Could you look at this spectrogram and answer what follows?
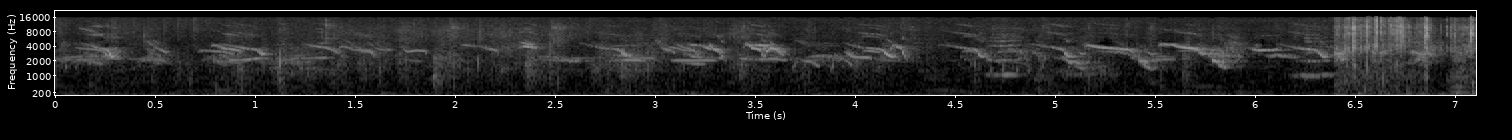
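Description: A flock of resting chickens giving a steady run of short, high chirping calls, several a second, with an occasional lower cluck. A louder, noisy sound comes in near the end.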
